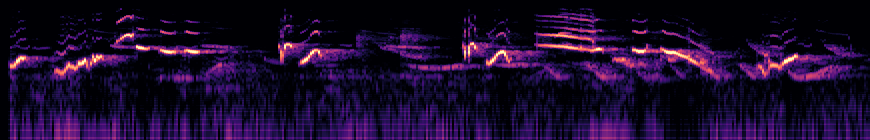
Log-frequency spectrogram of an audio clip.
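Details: Oriental magpie-robin song used as a daily lure to get other birds singing: loud, varied whistled phrases, rising and falling sweeps and quick trills in bursts, with short pauses between them and very little background sound.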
